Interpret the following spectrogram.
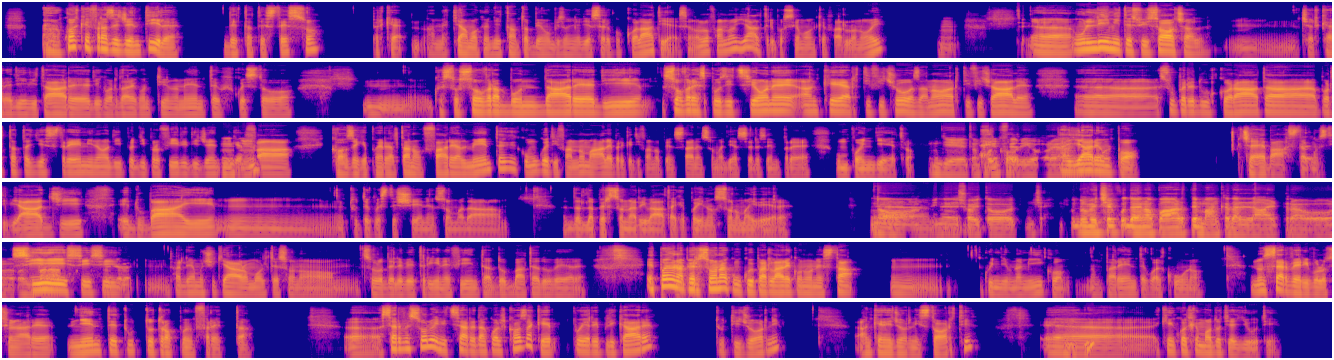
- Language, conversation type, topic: Italian, podcast, Come lavori sulla tua autostima giorno dopo giorno?
- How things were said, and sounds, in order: throat clearing; unintelligible speech; unintelligible speech; lip smack; "cioè" said as "ceh"; drawn out: "mhmm"; "cioè" said as "ceh"; unintelligible speech; tapping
